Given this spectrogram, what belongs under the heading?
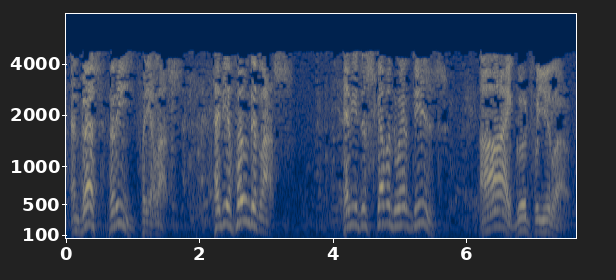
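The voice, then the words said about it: Put-on Scottish accent. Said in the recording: “if I was Scottish, let me speak with an accent”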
